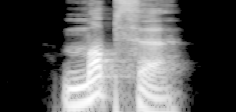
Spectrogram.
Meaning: inflection of mopsen: 1. first-person singular present 2. first/third-person singular subjunctive I 3. singular imperative
- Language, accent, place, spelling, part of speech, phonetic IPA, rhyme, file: German, Germany, Berlin, mopse, verb, [ˈmɔpsə], -ɔpsə, De-mopse.ogg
